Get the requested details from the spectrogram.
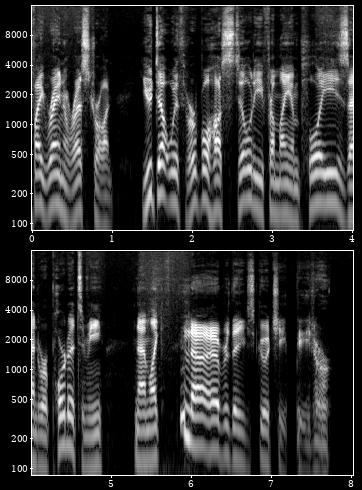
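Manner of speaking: ordinary talk, nothing marked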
